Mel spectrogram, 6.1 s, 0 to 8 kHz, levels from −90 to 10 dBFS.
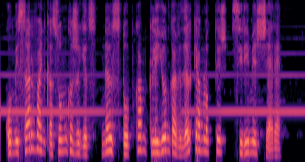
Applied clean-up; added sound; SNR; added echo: none; Wind instrument, woodwind instrument; 17 dB; none.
